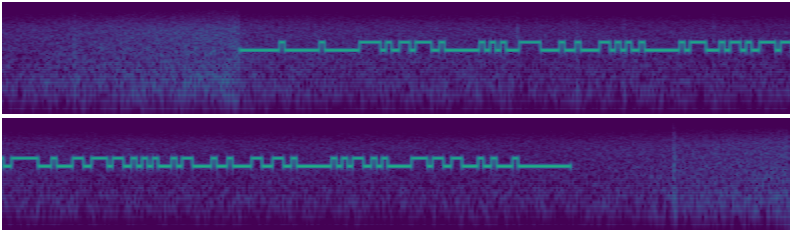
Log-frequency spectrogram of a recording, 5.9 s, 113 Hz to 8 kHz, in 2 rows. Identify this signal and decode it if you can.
RTTY (50 baud, 450 Hz shift), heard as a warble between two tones, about 1500 Hz centre. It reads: YO4ZD TU YB8SX CQ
